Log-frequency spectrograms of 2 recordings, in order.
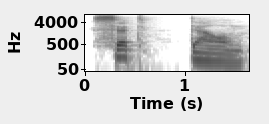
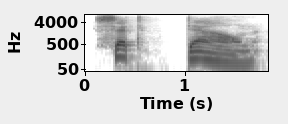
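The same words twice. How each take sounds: The two takes are said the same way.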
